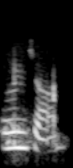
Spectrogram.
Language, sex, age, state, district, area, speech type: Nepali, female, 18-30, West Bengal, Darjeeling, rural, conversation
